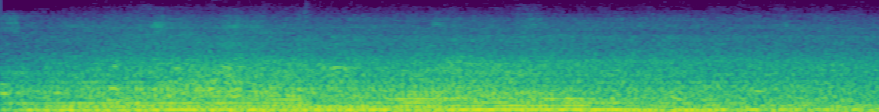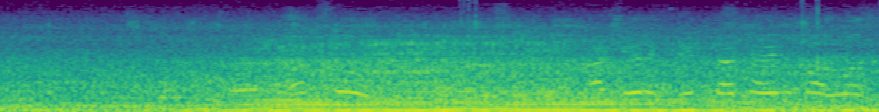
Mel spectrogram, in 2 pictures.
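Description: A vehicle engine running steadily at a low pitch, with faint voices underneath.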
